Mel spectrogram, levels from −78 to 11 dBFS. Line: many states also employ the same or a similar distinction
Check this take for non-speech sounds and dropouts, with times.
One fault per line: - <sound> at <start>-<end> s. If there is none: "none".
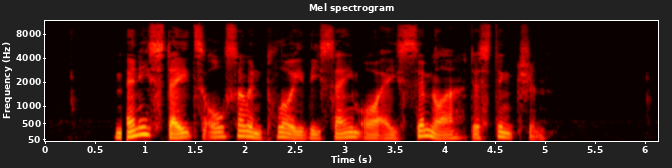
- dropout at 0.8-0.8 s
